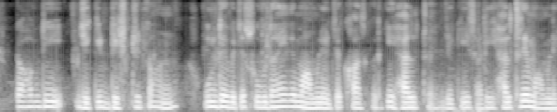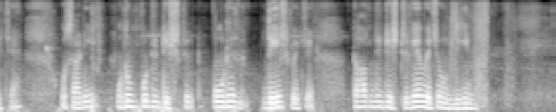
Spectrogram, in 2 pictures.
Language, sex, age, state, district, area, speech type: Dogri, male, 30-45, Jammu and Kashmir, Udhampur, urban, spontaneous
